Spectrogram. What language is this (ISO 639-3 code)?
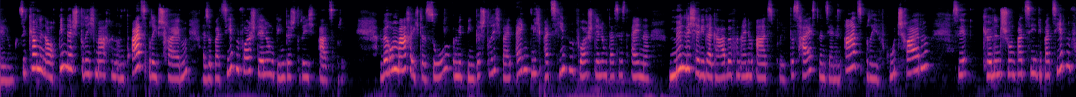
deu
